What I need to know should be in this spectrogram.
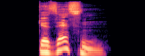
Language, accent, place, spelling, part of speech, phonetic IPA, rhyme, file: German, Germany, Berlin, gesessen, verb, [ɡəˈzɛsn̩], -ɛsn̩, De-gesessen.ogg
- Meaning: past participle of sitzen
